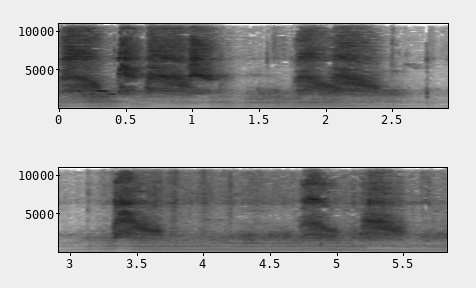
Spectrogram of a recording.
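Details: Harsh, broad chacking calls from jackdaws sitting in a cottage garden in Scone, Perthshire, Scotland, on a spring afternoon. The calls come in several loose bursts of uneven length and spacing, with a steady low hum underneath.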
